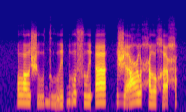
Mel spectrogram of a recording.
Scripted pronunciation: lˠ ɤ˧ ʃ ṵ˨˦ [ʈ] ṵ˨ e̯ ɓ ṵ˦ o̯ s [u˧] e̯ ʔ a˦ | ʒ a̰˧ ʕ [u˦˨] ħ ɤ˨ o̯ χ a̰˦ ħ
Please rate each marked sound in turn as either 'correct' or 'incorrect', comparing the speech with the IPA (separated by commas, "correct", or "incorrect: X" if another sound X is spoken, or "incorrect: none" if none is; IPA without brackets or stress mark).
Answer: incorrect: dʱ, incorrect: u˨, incorrect: u˦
